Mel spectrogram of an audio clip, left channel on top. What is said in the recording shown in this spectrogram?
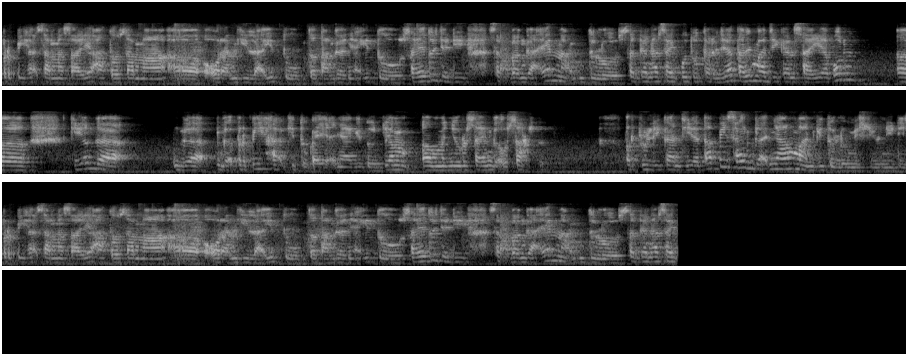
berpihak sama saya atau sama orang gila itu, tetangganya itu. Saya tuh jadi serba nggak enak gitu loh. Sedangkan saya butuh kerja, tapi majikan saya pun dia nggak berpihak gitu kayaknya gitu. Dia menyuruh saya nggak usah pedulikan dia, tapi saya nggak nyaman gitu loh Miss Yuni di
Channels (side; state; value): right; drops out; at 6.8 s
